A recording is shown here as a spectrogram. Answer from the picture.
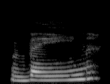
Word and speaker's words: vein: Rain, and then there's a silent G there, which you will also be practicing silent letters. Rain. Here is another one, vein, where we carry our blood around our body to keep us healthy.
